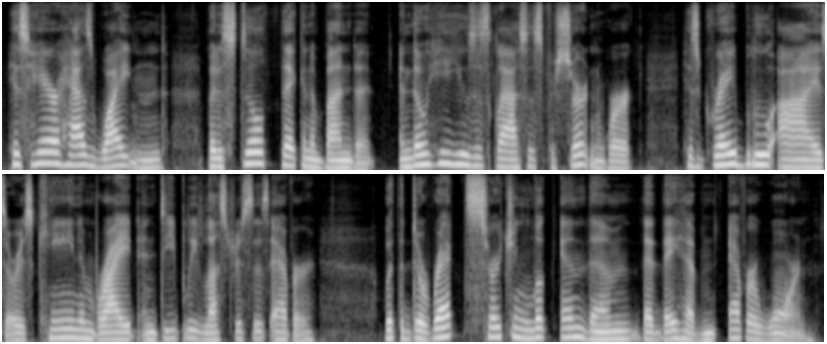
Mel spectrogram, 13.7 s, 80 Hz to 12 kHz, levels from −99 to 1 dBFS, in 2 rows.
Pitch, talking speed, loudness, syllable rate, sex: 160 Hz, 195 wpm, -19 LUFS, 4.9 syllables/s, female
